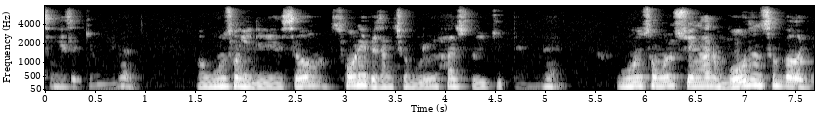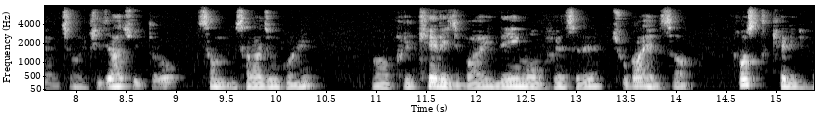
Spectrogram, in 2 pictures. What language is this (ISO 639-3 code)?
kor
